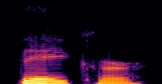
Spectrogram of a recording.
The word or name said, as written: baker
